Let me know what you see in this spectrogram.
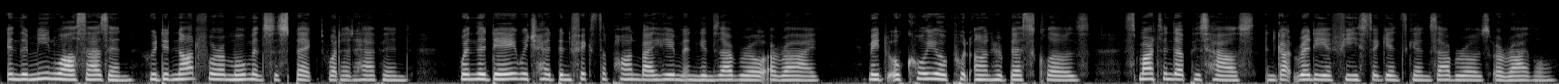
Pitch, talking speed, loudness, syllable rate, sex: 215 Hz, 180 wpm, -18 LUFS, 5.1 syllables/s, female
